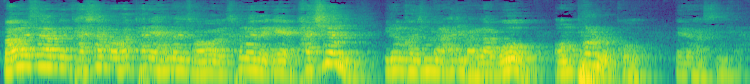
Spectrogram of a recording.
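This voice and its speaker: A man's voice: sits high, expressive, a little fast, hardly any pauses, a little mellow. A male pastor preaching a sermon, telling a story with frequent hesitations. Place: church sanctuary. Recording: echoey church hall, mic at a distance.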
